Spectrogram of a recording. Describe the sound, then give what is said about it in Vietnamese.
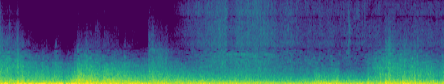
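Thunder rumbles deeply while heavy rain pours down in a sudden storm, a loud, continuous low roar with a dense hiss of rainfall spread over it, staying fairly steady for the whole stretch with a stronger burst at the very start. “Cũng vừa lúc trên bầu trời sấm sét nổi lên đùng đùng, cơn mưa bắt đầu trút xuống.”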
